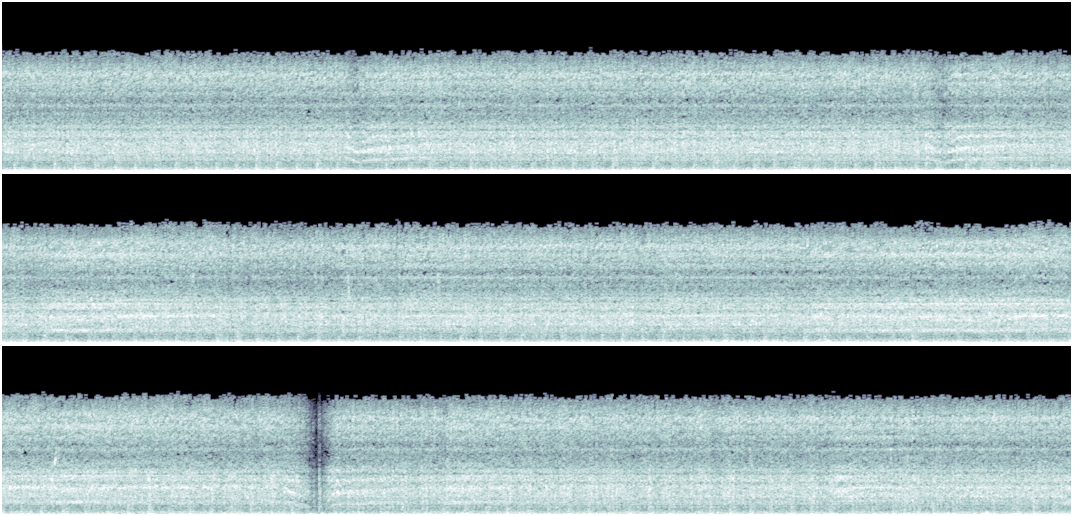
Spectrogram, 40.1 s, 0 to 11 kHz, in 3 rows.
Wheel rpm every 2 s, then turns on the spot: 230, 230, 200, 230, 240, 230, 210, 220, 230, 230, 230, 230, 220, 230, 230, 170, 230, 230, 230, 230.
none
